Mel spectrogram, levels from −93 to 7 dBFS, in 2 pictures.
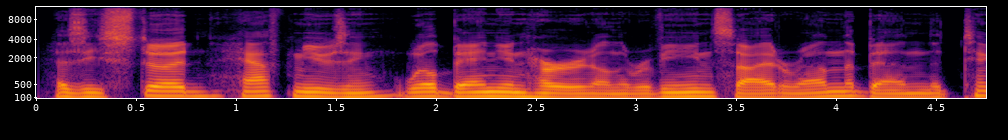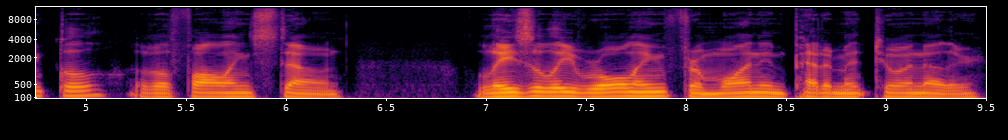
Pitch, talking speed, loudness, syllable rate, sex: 110 Hz, 175 wpm, -18 LUFS, 5.3 syllables/s, male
